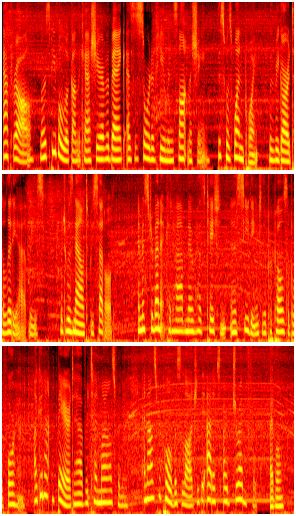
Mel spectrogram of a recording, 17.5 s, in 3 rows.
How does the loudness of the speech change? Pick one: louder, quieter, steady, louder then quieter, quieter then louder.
steady.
